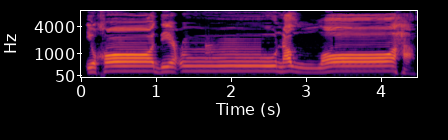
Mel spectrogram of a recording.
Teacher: এখানে আল্লাহ শব্দটা মোটা হবে, ল হবে, লা হবে না। তো আমরা একত্রে মিলে পড়লে ইউটা দ্রুত হবে, খটা লং হবে, দালটা দ্রুত হবে, আইনটা লম্বা হবে।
